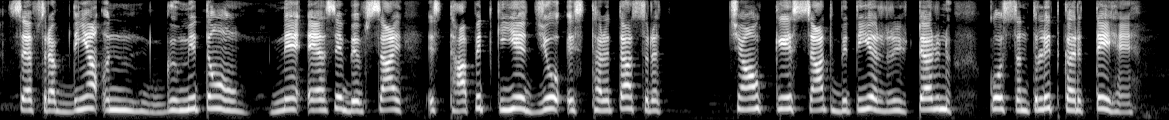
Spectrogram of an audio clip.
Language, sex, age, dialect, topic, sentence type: Hindi, female, 18-24, Kanauji Braj Bhasha, banking, statement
